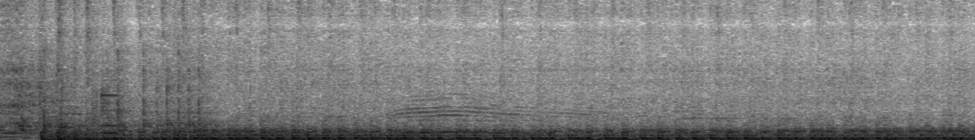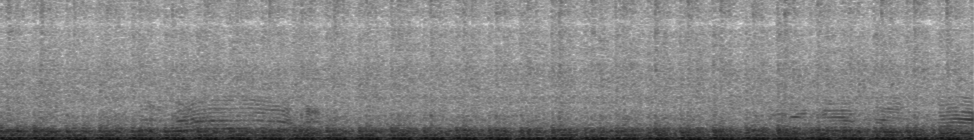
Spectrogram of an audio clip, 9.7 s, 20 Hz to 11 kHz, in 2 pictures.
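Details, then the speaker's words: Copart 2015 Harley-Davidson Road Glide, possibly with a cammed motor, at first startup and warming up without throttle: loud, choppy, lumpy idle with an uneven loping beat, just settling after start; sounds healthy. "we just finally got this thing to fire right up it's game time baby I hear that motor chopping like that I ain't gonna hit the gas I'm gonna let it warm up"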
